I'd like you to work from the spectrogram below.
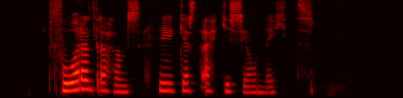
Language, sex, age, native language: Icelandic, female, 20-29, Icelandic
